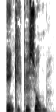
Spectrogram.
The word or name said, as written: ENKELTPERSON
